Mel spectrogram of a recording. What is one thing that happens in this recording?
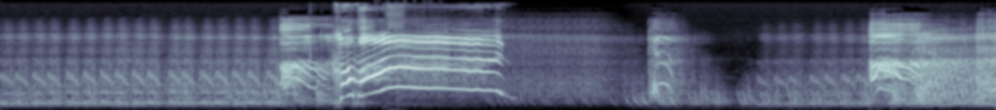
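Laser shots zap repeatedly.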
